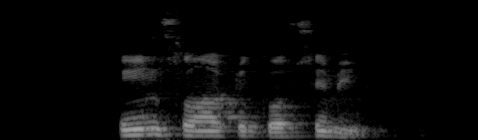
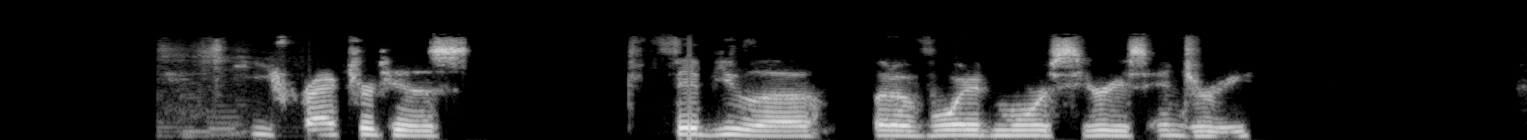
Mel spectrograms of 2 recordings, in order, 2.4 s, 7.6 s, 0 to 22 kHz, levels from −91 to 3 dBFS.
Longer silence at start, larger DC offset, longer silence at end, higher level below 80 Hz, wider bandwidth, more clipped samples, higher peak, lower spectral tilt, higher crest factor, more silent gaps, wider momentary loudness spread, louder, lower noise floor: second, 0.6 s vs 0.95 s; neither; second, 0.55 s vs 1.4 s; second, -86 dBFS vs -52 dBFS; first, 13 kHz vs 7.8 kHz; neither; second, -28 dBFS vs -2 dBFS; first, -6.5 dB/octave vs -5 dB/octave; about the same, 18 dB vs 16 dB; second, none vs 2.43-3.12 s, 4.18-4.35 s; second, 7 LU vs 15 LU; second, -43 LUFS vs -15 LUFS; about the same, under -90 dBFS vs under -90 dBFS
